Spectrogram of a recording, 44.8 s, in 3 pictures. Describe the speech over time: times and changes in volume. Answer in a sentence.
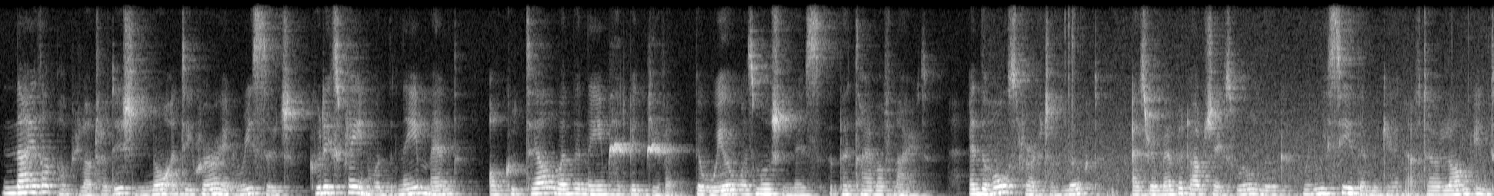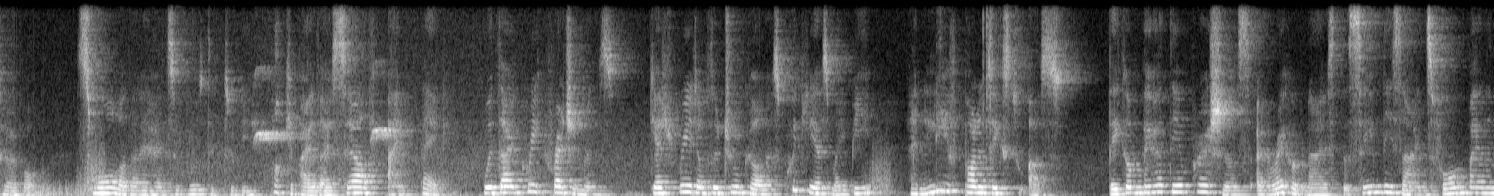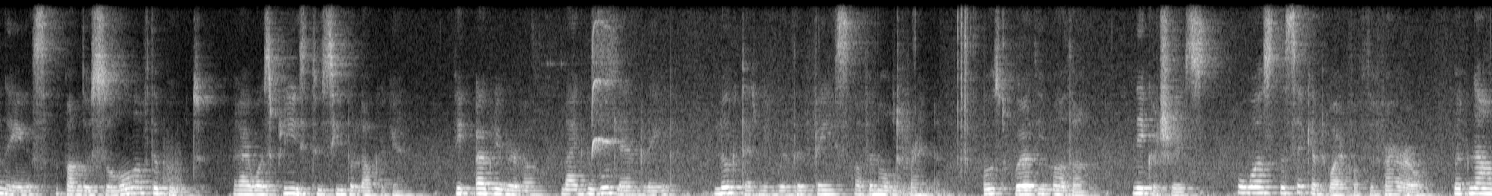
The talking can be heard from 0.0 to 44.7 s, at a steady volume.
